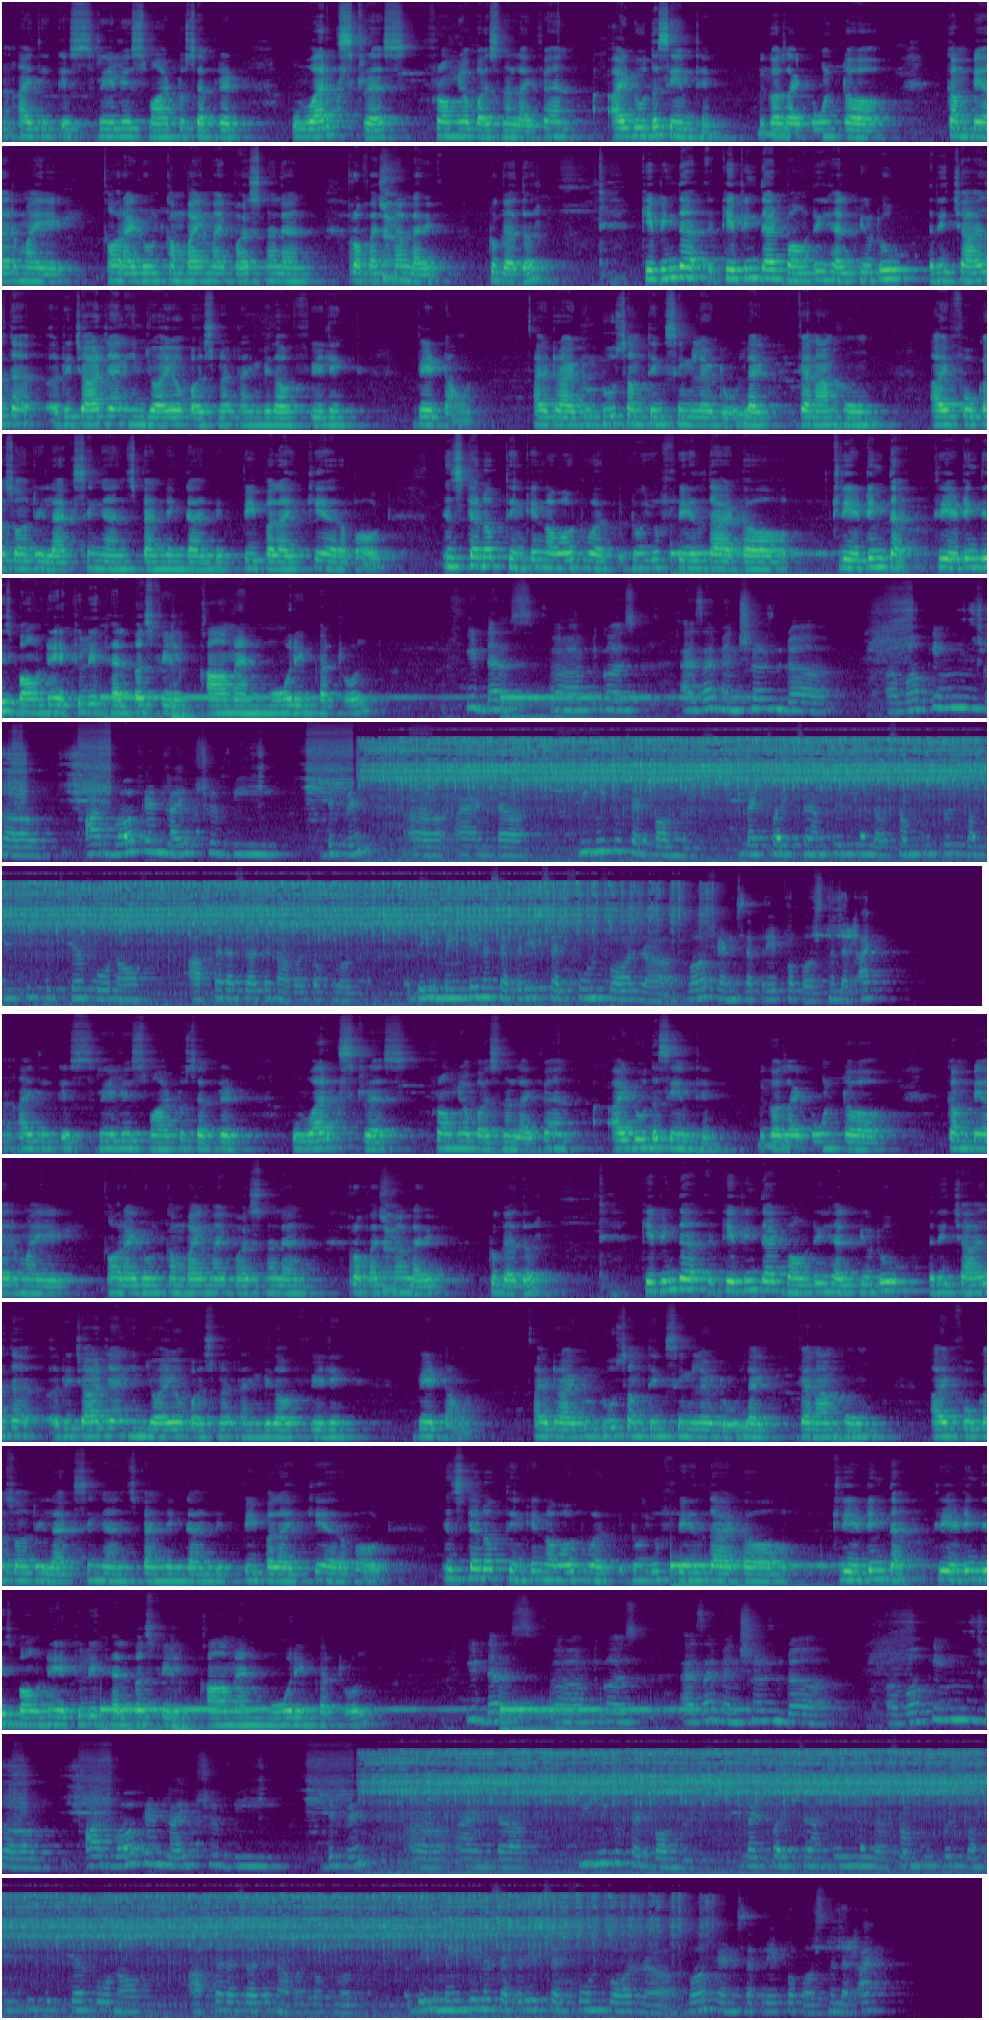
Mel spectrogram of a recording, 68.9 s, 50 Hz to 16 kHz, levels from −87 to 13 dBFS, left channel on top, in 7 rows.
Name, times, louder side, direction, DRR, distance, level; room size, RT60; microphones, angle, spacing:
voice 1, 0.0-2.4 2.9-4.1 4.3-5.7 6.1-7.2 7.6-8.9 9.5-10.6 10.9-12.9 13.3-14.3 14.7-15.3 15.8-15.9 16.3-23.2 23.8-24.4 25.0-28.5 29.0-33.4 34.0-37.5 37.9-43.1 48.2-48.3 50.0-50.1 52.3-52.7 53.3-53.5 56.5-56.7 67.5-67.6, left 2 dB, 35° left, 0.6 m, -26 dB
voice 2, 7.6-7.9 44.0-45.8 46.2-47.7 48.2-49.7 50.1-52.0 52.4-52.9 53.3-54.5 55.0-60.5 61.0-62.6 63.1-67.8, left 2 dB, 80° left, 2.0 m, -40 dB
sound 1, 35.3-35.4 35.6-35.9 36.1-39.5 40.4-44.0 44.4-46.9, right 4 dB, 70° right, 0.4 m, -33 dB
sound 2, 52.8-66.2, left 2 dB, 20° left, 1.2 m, -30 dB
10.5 x 8.0 x 8.5 m
head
